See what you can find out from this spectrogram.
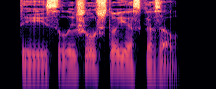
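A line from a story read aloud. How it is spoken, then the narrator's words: Soft question. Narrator (Russian): Николсон мягко спросил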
